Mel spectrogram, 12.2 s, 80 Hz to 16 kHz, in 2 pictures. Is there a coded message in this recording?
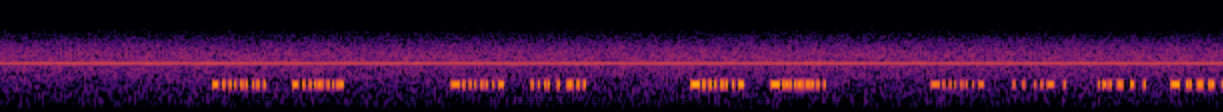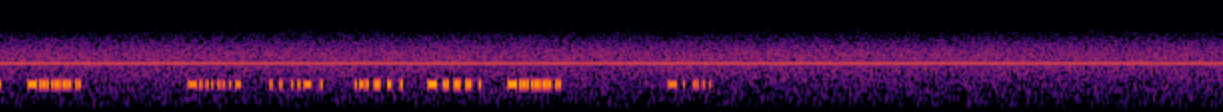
Yes: Hellschreiber (Feld-Hell, 122.5 baud) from 1.1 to 9.7 s, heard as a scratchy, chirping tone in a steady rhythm, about 980 Hz, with fading and a steady whistle near 2260 Hz. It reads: CQ DX DE DJ7PB DJ7PB K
